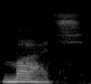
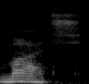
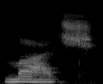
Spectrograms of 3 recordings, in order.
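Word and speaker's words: мать: our ears fool us into thinking, for example, that this sound soft T is ch. That's the first thing many students hear. So they hear the word mать, and what they hear is mach, or something like that, and then that's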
